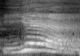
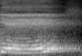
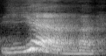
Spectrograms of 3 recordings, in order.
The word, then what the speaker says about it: hier: Mais cette fois, le I-E-R se prononce hier. Ne se prononce pas yé, elle se prononce hier.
